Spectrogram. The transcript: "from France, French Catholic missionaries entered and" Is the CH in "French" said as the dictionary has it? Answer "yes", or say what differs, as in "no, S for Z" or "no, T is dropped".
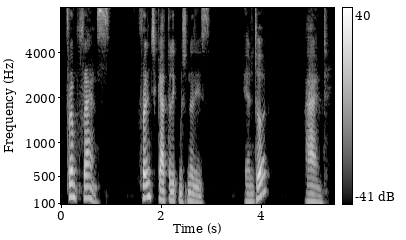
yes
